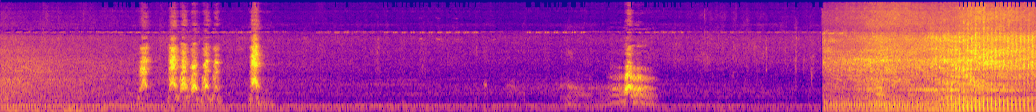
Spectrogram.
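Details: Dog barking in a short cluster of rapid barks, then a single bark, a longer whining yelp, and finally loud broadband noise taking over.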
